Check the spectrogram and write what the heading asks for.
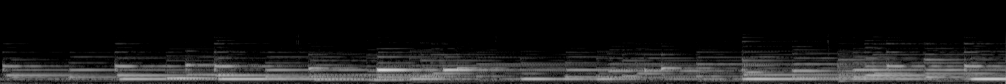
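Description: Slow piano music: single notes and chords struck about once a second and left to ring and overlap.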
